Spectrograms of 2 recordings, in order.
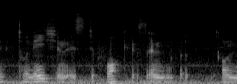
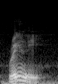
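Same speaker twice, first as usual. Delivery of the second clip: surprised disbelief, sharply rising "Really?"; sharp rise; 3 semitones higher, 12 dB louder than usual. Shown as a demonstration. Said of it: "the pitch goes sharply up".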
